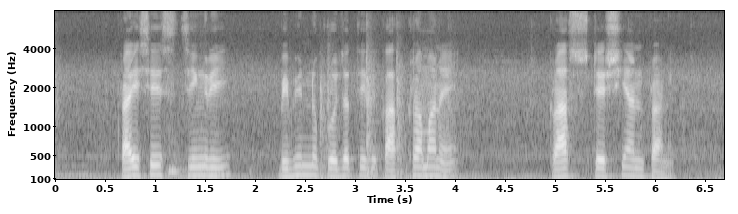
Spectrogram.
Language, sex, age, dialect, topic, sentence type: Bengali, male, 18-24, Standard Colloquial, agriculture, statement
